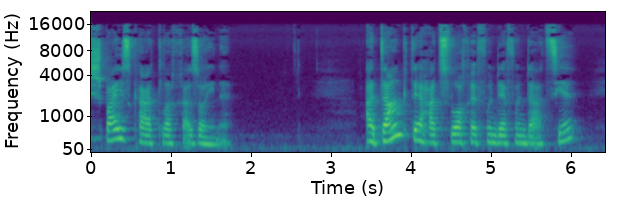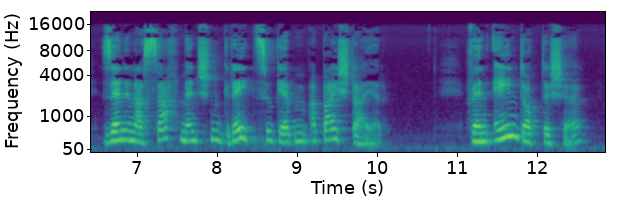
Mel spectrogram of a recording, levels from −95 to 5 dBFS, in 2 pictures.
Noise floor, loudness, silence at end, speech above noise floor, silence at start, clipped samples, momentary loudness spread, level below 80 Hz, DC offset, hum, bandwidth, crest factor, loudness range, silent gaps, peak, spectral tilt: -58 dBFS; -21 LUFS; 0.3 s; 37 dB; 0 s; under 0.1%; 12 LU; -60 dBFS; under 0.1%; none; 16.5 kHz; 20 dB; 5 LU; none; -2 dBFS; -2.5 dB/octave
